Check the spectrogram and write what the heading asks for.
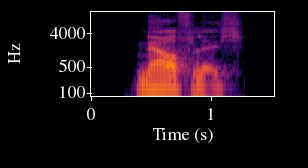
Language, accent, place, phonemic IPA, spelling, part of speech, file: German, Germany, Berlin, /ˈnɛʁflɪç/, nervlich, adjective, De-nervlich.ogg
- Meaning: nervelike, nervous (relating to the nervous system)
